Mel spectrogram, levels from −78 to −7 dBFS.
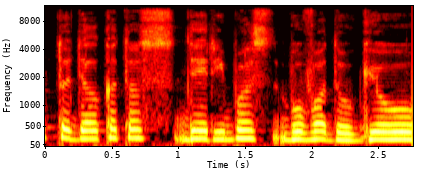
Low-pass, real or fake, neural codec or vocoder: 10.8 kHz; real; none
